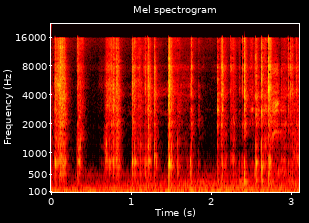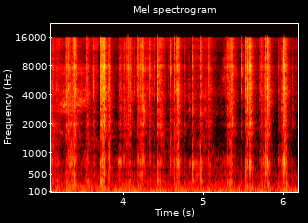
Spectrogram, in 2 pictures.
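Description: Fingertips and nails of one hand scratch and tap the ridged screw lid of a small clear plastic jar filled with cotton pads, while the other hand holds the jar. The result is a quick, irregular stream of crisp, bright clicks and scratchy rasps over a steady low rumble.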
